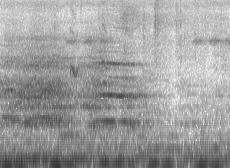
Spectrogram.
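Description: A chicken clucks and crows faintly in the distance in a rural Philippine province, over a low, steady rumble of background noise.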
